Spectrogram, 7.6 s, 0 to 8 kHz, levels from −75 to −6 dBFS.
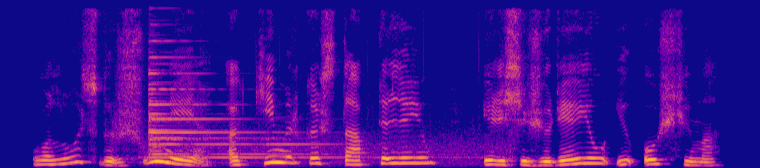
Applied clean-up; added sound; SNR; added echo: none; Church bell; 11 dB; none.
